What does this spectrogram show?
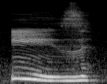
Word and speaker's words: is: 그 다음에 얘는 is. z 발음이에요. s가 z 발음을 나서 is.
